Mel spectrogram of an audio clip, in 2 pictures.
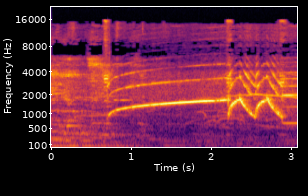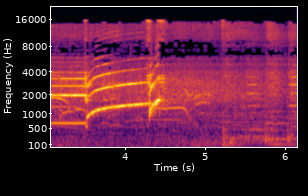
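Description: A siren sounds, rising in pitch to a held wail, then breaking into a few fast up-and-down whoops and a short steady tone. It rises once more and cuts off suddenly about four and a half seconds in.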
